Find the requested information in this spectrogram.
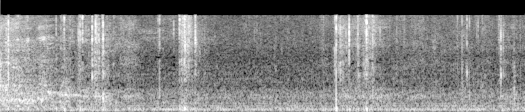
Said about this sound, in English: Uh, my, the pages of my Bible are still a little bit crispy and wrinkly and crackly from some outside service we had a little bit ago where the rain and thunder came down.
